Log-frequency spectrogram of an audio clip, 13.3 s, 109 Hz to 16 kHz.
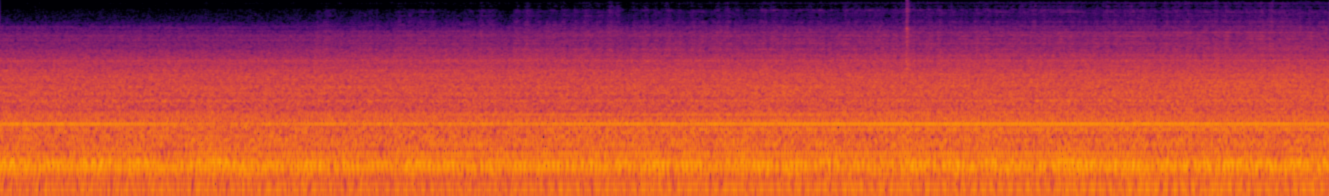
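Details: Ninja Foodi 8-in-1 running cold in this recording (owner says the unbearable noise comes after warming up): constant droning hum with a fixed high tone, unchanging; loud fan running noise, cause unclear.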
